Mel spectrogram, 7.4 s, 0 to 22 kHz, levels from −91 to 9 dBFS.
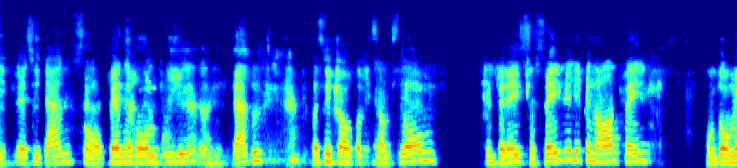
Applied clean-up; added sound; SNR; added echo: neural mask model Resemble Enhance denoiser.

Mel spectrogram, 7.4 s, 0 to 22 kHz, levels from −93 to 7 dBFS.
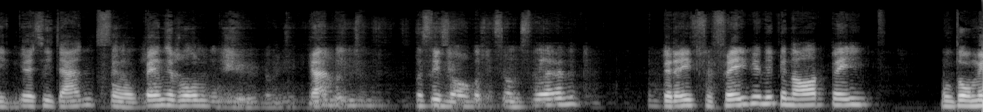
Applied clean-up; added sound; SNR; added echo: neural mask model DeepFilterNet 3.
